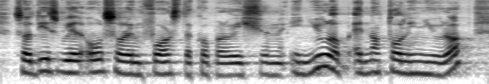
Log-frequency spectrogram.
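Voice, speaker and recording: This voice moves at a moderate pace with an Italian accent. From Italy. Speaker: panel speaker on research infrastructure. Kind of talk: conference presentation. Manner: halting, many fillers.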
